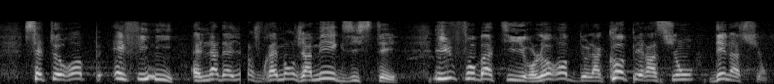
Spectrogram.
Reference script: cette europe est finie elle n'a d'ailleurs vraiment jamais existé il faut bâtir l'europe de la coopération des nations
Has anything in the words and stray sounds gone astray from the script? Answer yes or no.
yes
